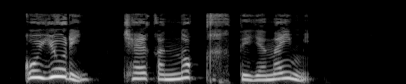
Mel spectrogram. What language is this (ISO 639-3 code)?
qxp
